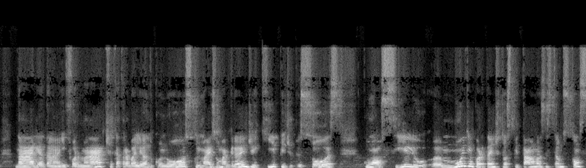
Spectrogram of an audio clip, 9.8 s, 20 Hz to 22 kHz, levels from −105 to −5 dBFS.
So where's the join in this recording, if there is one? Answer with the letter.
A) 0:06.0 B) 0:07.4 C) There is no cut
C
